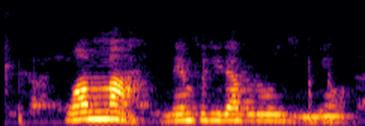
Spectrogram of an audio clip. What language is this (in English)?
Ganda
